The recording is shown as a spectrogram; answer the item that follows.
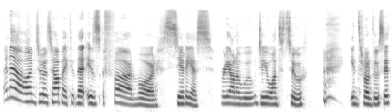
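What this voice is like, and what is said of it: Sudden put-on accent, serious tone. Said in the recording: “Why did that accent happen when I go into the serious topic? ... I think it's an appropriate accent for the severity of what we're going to talk about”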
